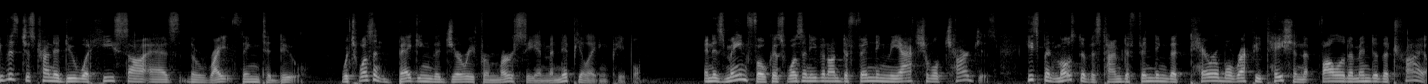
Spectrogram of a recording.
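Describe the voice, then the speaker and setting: Fairly high for a man, this voice is an unremarkable speaking voice with lively intonation. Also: fairly quick pace. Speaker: podcast host. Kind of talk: educational podcast monologue. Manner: informal, conversational.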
